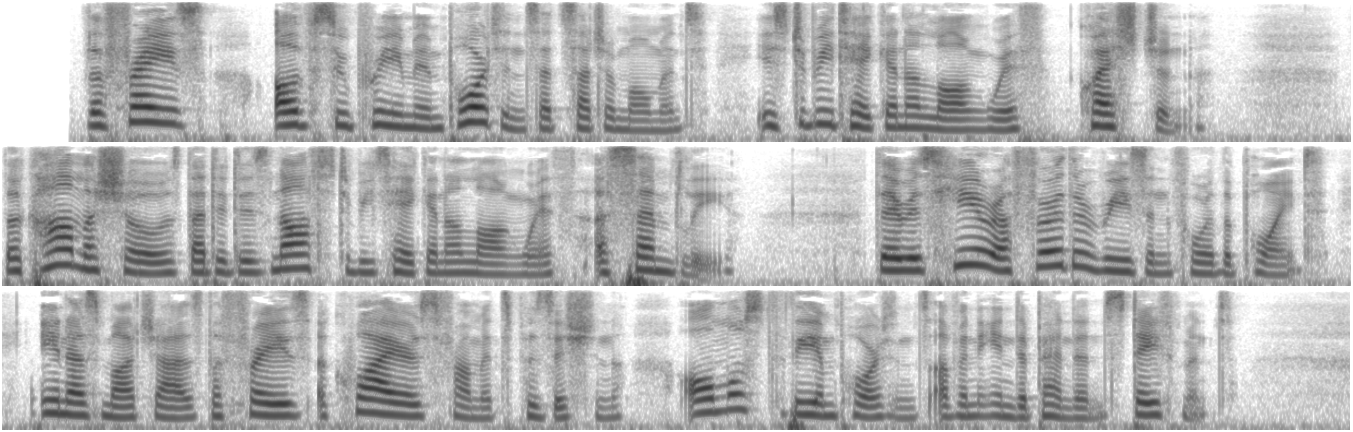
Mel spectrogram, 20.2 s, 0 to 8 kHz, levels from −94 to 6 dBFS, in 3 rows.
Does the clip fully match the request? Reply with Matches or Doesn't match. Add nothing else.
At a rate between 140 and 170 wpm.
Matches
